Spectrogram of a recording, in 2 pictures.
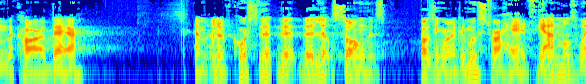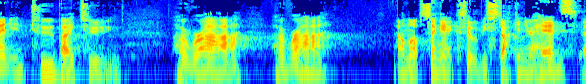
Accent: Northern Ireland, United Kingdom; I grew up in Northern Ireland, so I know all about rain

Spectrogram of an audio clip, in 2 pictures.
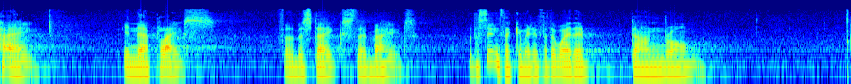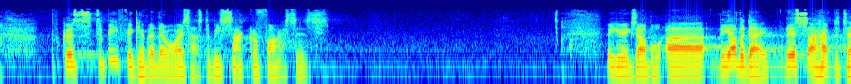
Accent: United Kingdom; us Brits

